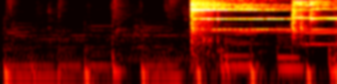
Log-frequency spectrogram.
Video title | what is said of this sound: PANG-MALAKASAN NA SURPLUS MASSAGE CHAIR ORIGINAL GALING JAPAN GOOD AS NEW MABIBILI MO NG MURA DITO! | Matining. Basta maganda yung tunog niya.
